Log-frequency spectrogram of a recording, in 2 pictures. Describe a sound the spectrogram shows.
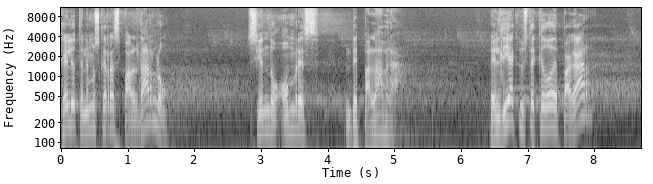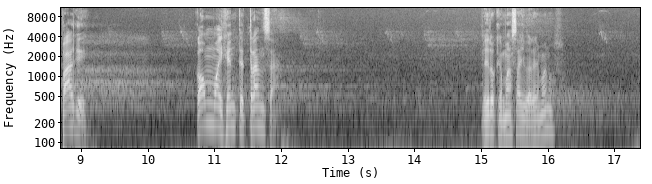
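A man preaches with animation into a microphone, heard through loudspeakers in an echoing hall, in bursts with pauses.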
